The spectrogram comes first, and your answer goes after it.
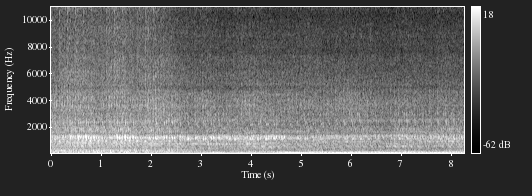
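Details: Ford F-350 7.3 Powerstroke diesel, first start in years, bought non-running and found with no oil, started after fixing the gauge cluster/throttle fuse: deep, steady idle with even low clatter and a faint constant whine, no stumbling.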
